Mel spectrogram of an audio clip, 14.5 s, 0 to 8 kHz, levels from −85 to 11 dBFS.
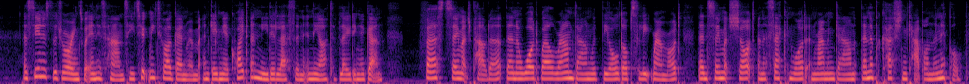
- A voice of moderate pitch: No, high, 195 Hz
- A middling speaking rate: No, fast, 260 wpm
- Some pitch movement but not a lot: No, narrow, 2.1 semitones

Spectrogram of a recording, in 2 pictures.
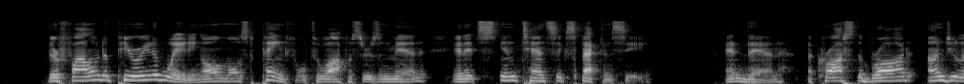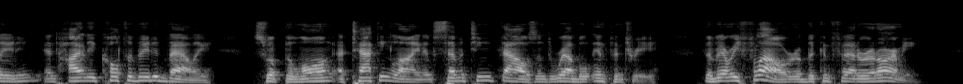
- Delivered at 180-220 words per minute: No, slow, 135 wpm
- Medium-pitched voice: Yes, medium, 145 Hz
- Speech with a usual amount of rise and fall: Yes, average, 4.5 semitones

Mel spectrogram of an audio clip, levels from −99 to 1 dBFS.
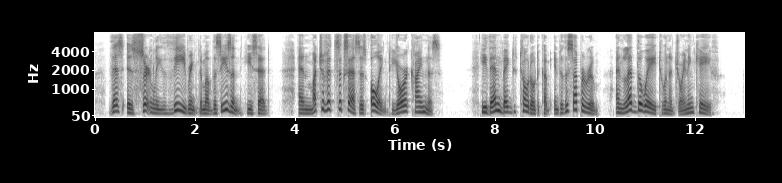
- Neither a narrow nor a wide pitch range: No, wide, 7.3 semitones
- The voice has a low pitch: No, medium, 165 Hz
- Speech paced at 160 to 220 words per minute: Yes, average, 175 wpm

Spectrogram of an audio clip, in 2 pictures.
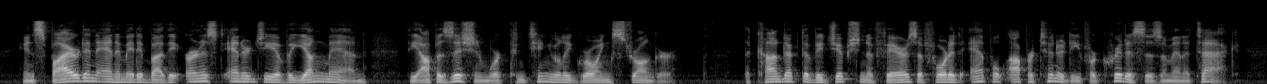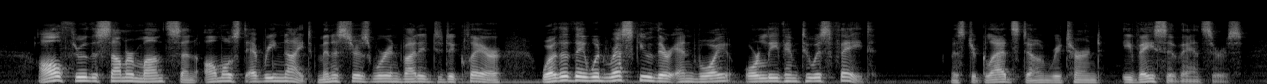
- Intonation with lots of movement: Yes, wide, 5.8 semitones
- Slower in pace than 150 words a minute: Yes, average, 140 wpm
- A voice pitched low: Yes, low, 120 Hz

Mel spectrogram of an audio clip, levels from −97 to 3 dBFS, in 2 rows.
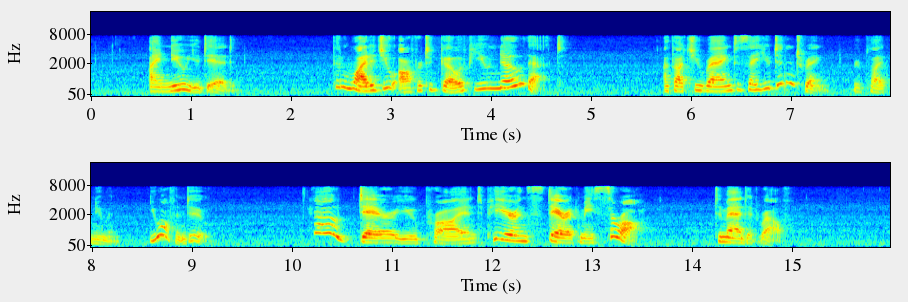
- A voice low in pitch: No, high, 195 Hz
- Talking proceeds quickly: No, average, 160 wpm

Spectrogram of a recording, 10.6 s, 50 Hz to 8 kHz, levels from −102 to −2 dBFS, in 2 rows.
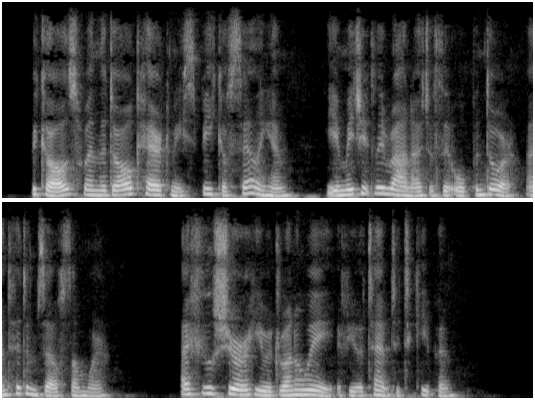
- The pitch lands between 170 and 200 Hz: Yes, medium, 185 Hz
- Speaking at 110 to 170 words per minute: No, fast, 205 wpm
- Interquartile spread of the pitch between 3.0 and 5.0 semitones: Yes, average, 4.1 semitones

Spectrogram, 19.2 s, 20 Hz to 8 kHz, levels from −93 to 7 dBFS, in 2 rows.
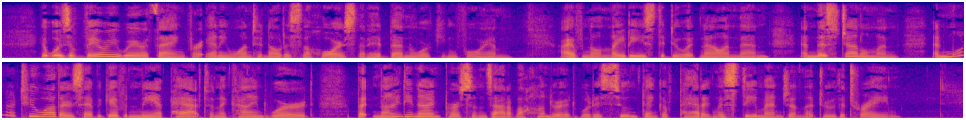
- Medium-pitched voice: Yes, medium, 180 Hz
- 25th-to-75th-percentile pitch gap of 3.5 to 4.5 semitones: Yes, average, 4.1 semitones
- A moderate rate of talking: No, fast, 210 wpm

